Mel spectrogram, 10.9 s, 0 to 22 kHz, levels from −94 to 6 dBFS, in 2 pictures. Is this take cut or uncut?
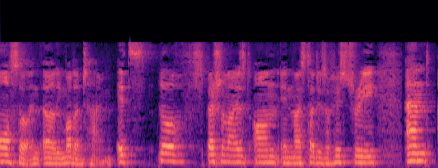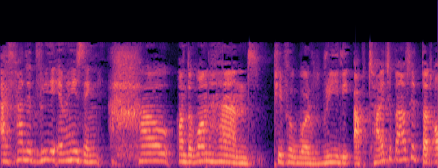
cut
